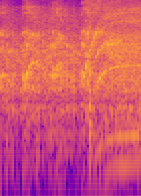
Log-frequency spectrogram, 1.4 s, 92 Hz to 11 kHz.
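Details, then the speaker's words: New GTFans M606 1/12-scale brushless 4WD RC monster truck, throttle test: a short electric whine rising cleanly in pitch with no grinding or cogging. A normal, punchy brushless motor run-up; the truck is listed at 68 km/h. "Wow. That has got some punch."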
